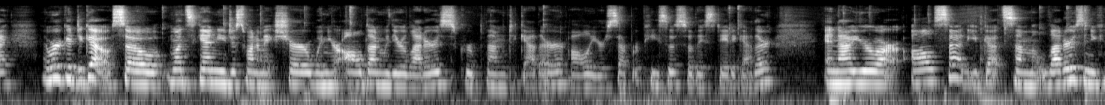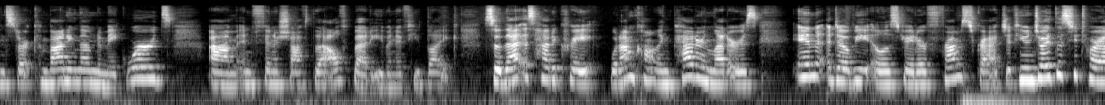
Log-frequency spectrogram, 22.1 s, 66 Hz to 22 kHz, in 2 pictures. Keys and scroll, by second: 3.3 super+g, 6.5 super+g, 8.6 super+-, 9.7 super+-, 10.1 space.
